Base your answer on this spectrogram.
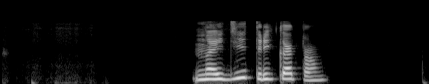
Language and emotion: Russian, neutral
